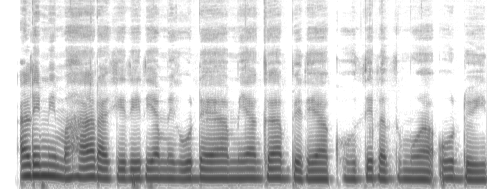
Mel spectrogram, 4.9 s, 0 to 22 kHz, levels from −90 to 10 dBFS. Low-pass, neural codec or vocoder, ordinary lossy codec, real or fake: none; none; none; real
